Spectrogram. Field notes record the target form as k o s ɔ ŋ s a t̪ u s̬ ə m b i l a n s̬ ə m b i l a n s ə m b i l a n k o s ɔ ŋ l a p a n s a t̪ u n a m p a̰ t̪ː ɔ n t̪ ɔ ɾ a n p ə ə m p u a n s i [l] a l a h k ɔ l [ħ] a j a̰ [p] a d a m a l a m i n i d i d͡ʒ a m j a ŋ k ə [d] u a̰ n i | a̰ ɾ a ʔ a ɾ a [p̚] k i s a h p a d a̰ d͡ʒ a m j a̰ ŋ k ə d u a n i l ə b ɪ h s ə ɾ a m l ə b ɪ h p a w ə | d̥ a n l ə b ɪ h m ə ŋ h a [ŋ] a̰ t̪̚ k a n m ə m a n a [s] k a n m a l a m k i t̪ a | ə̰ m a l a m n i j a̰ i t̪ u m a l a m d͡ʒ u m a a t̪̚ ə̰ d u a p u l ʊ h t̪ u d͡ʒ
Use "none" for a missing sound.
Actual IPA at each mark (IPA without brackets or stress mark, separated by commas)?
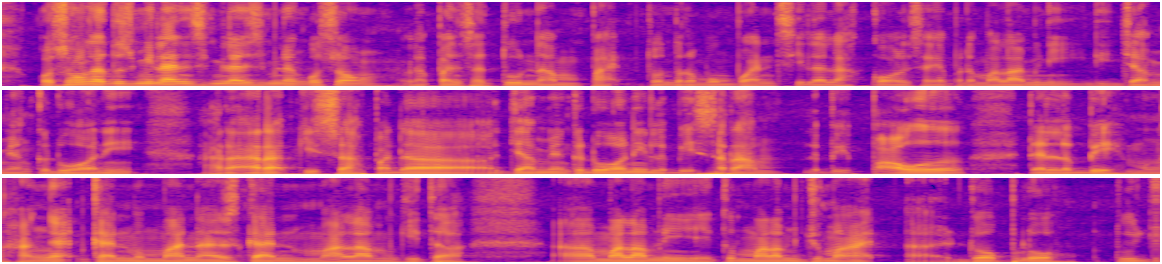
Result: l, s, p, d, p̚, ŋ, s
